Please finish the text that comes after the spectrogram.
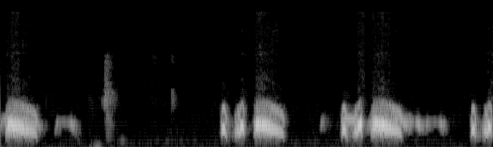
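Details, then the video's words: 'Thúc gù' cooing of a spotted dove beside a decoy bird: a strong low coo, a quiet gap of about two seconds, then bursts of short paired notes and fuller hollow coos ending in a soft trailing note. "Tiếng chim cu gáy THÚC GÙ giọng hay với sát bổi"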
